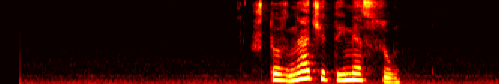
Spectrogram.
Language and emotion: Russian, neutral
